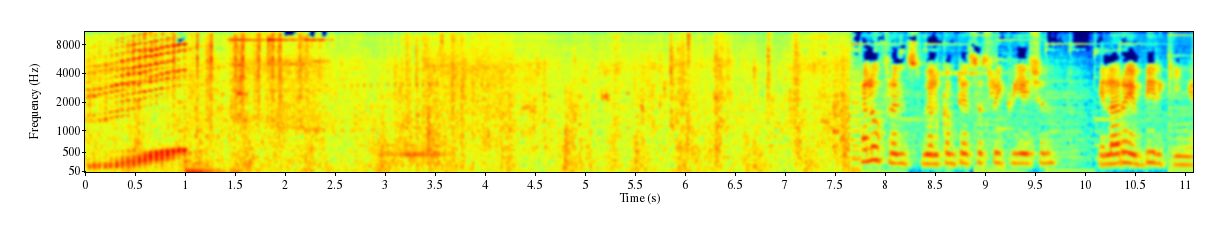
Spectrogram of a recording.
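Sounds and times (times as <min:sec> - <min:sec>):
rising whoosh: 0:00.0 - 0:02.0
deep boom: 0:00.5 - 0:01.8.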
